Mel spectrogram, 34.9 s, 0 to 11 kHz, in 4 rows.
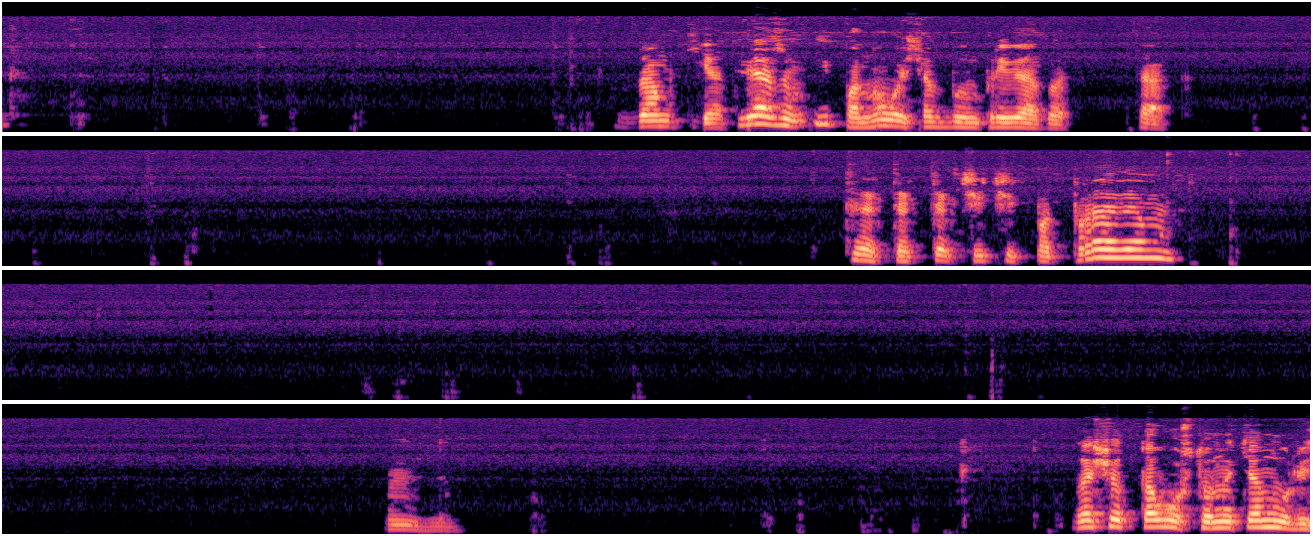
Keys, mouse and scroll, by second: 1.2-1.9 middle drag, 2.5-3.8 shift+middle drag, 3.9-4.8 middle drag, 5.0-6.2 shift+middle drag, 7.2-9.9 drag, 11.4-12.7 drag, 12.9-14.2 middle drag, 15.4-16.8 drag, 17.0-18.5 scroll up 1, 18.5-20.0 middle drag, 20.5 middle click, 21.1-21.7 scroll down 1, 21.9-24.0 drag, 24.3-29.3 middle drag, 29.9-31.5 middle drag, 32.8-33.2 scroll up 1, 34.5 click.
